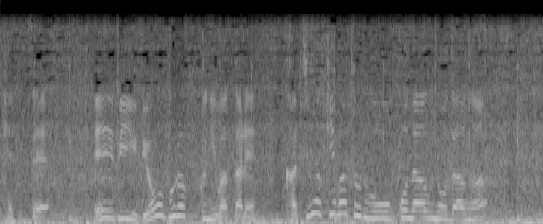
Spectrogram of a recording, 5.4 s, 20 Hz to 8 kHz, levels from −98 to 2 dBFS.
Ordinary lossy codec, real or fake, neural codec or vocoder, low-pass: none; real; none; 7.2 kHz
